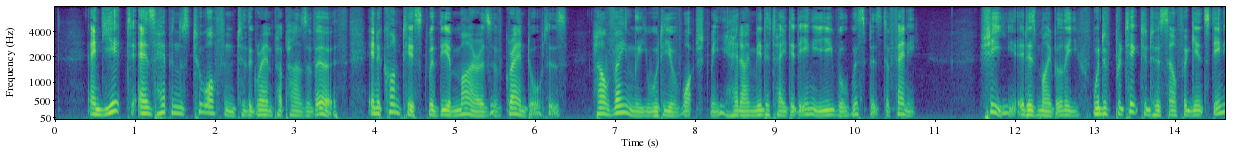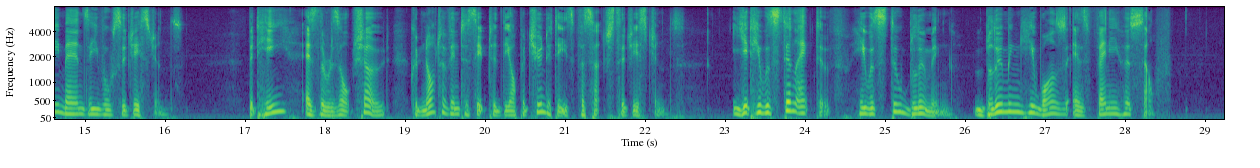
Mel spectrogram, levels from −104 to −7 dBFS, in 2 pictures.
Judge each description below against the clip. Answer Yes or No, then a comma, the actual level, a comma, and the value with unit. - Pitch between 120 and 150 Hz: Yes, low, 135 Hz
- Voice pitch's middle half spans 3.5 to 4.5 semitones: No, wide, 5.4 semitones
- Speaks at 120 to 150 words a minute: No, average, 160 wpm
